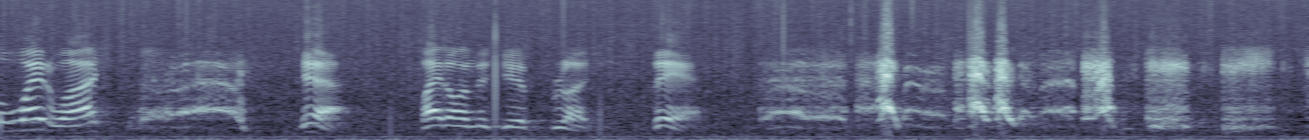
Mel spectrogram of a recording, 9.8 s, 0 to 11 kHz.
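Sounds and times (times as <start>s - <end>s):
speech: 0.2s - 0.9s, 2.2s - 5.9s
dog barking: 5.9s - 8.8s.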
